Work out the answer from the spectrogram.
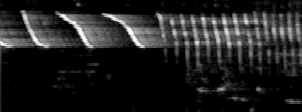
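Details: Canary singing in long phrases, intended to set young canaries singing: three slow falling whistles followed by a quick, even high trill.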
